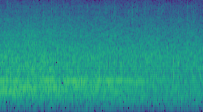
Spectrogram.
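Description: Large audience applauding, the clapping slowly easing off.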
